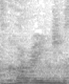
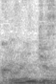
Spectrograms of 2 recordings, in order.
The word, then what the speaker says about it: Koranges: It's Koranges art. Koranges art. Ooh. Like oranges with a K.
